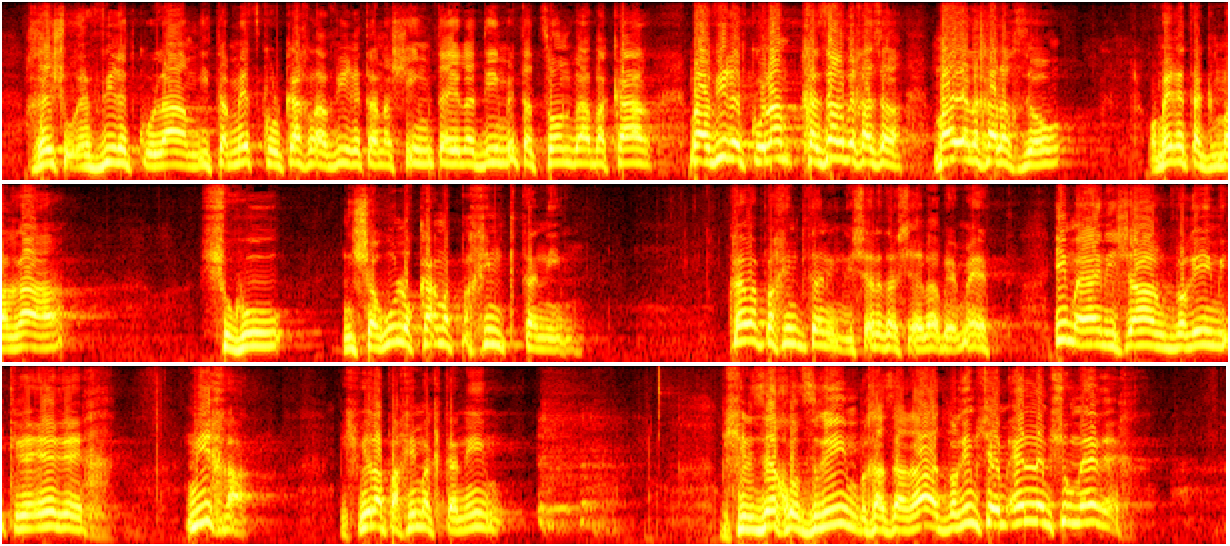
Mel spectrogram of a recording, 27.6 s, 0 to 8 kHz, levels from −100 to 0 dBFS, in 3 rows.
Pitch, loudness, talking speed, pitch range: 195 Hz, -15 LUFS, 130 wpm, 180-220 Hz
